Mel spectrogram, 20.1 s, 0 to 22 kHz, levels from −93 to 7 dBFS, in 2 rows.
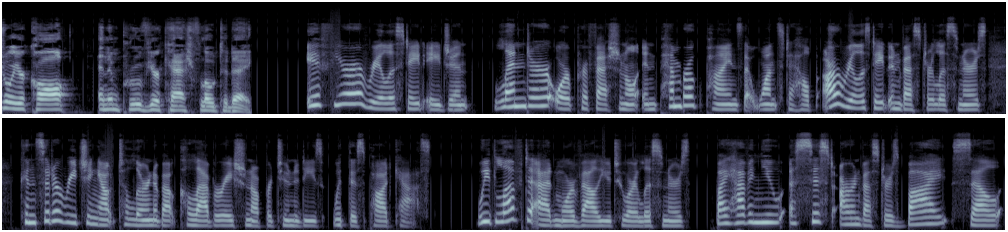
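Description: Throughout the speech there is Wi-Fi interference: a faint, steady ticking about ten times a second, well below the speech at roughly 45 dB down. A nearby Wi-Fi radio's beacon, sent every 102.4 ms, is being picked up and rectified by the audio circuitry, so each transmission becomes a tiny click. The clean 102.4 ms spacing tells it apart from mobile-phone interference, whose bursts repeat far faster and form a buzz rather than separate ticks.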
